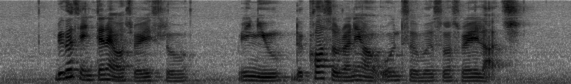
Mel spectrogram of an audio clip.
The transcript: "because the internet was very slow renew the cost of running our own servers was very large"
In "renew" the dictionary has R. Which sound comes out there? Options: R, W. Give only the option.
W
